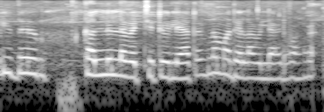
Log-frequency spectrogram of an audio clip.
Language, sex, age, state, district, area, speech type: Tamil, female, 18-30, Tamil Nadu, Krishnagiri, rural, spontaneous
